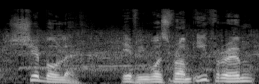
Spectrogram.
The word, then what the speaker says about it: Shibboleth: they would tell him to say Shibboleth. If he was from Ephraim, he would say Sibboleth, because people from Ephraim cannot pronounce the word correctly.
